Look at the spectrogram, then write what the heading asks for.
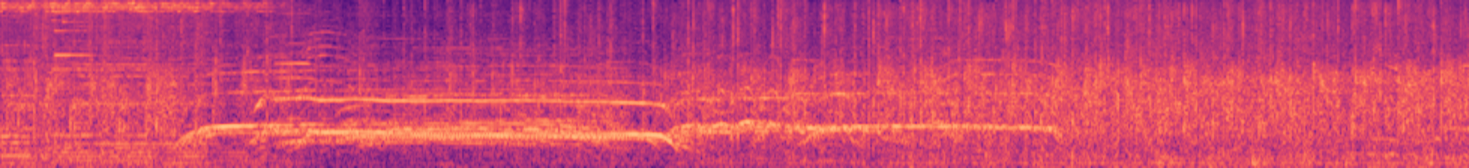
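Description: Audience clapping along to a Christmas song at a live comedy taping, a loud, dense stream of claps and crowd noise with a melodic tune running over it for much of the middle stretch.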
